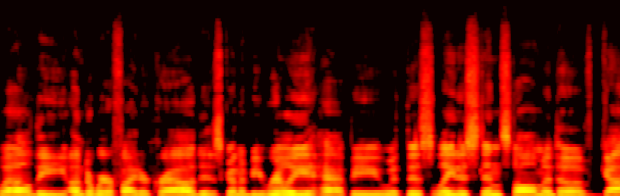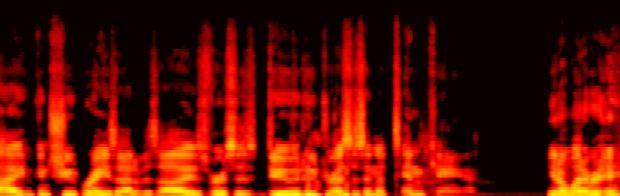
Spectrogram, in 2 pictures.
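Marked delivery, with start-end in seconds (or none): none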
